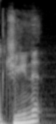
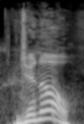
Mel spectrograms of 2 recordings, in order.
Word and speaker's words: Jeannot: Jeanette, the rookie for the Predators. Oh, Tanner Jeannot. Jeannot, there you go.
